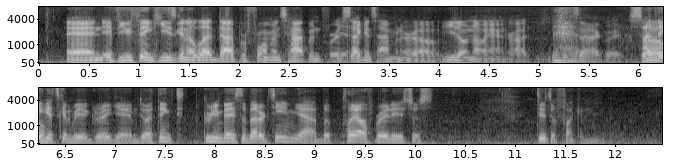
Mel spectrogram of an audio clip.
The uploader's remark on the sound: FLORIDA LIVE SHOW! LIVE from the Sebastian Tiki Bar and Grill in Sebastian, Florida!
